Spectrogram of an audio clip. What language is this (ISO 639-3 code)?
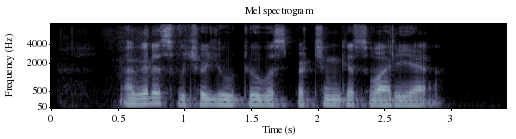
kas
